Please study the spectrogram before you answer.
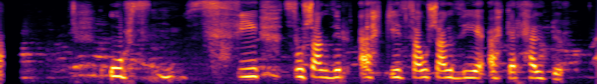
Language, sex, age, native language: Icelandic, male, 18-19, Polish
